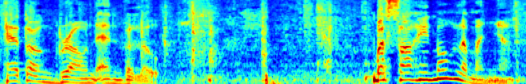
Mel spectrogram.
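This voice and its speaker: A woman's voice: fairly low pitch, very animated, moderate pace. A woman playing a stern, protective middle-aged aunt in a radio drama, grave and insistent, with a Filipino accent. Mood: stern, accusing. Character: Tita Lia, stern protective meddling aunt. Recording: noisy background, some music.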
